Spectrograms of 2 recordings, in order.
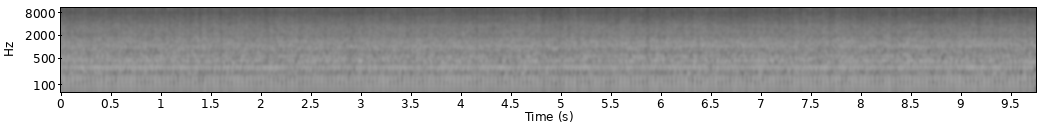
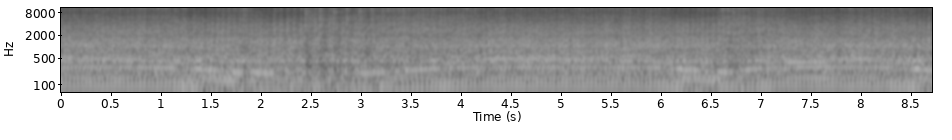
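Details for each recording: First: Lawn-Boy mower after carb cleaner was sprayed into the intake, air filter and cover still off: steady, even drone with no surging or stumbling, running cleanly. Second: Lawn-Boy mower that ran last season but wouldn't start this season, after repeated start attempts: uneven running, pitch wandering and dipping as it hunts; carburetor still partly gummed up.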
